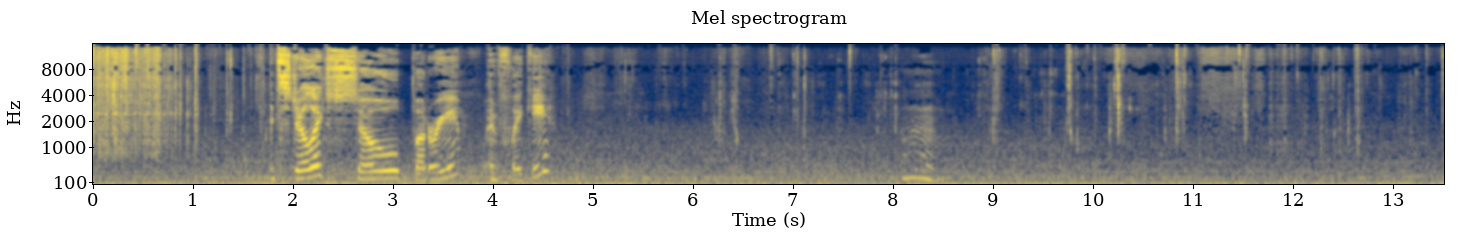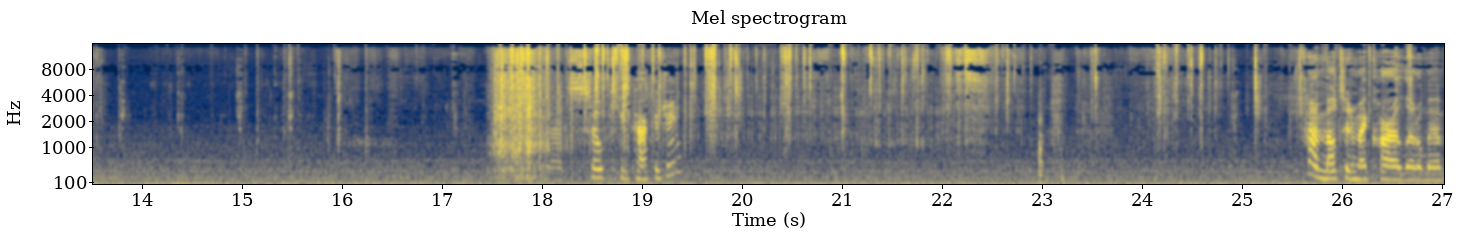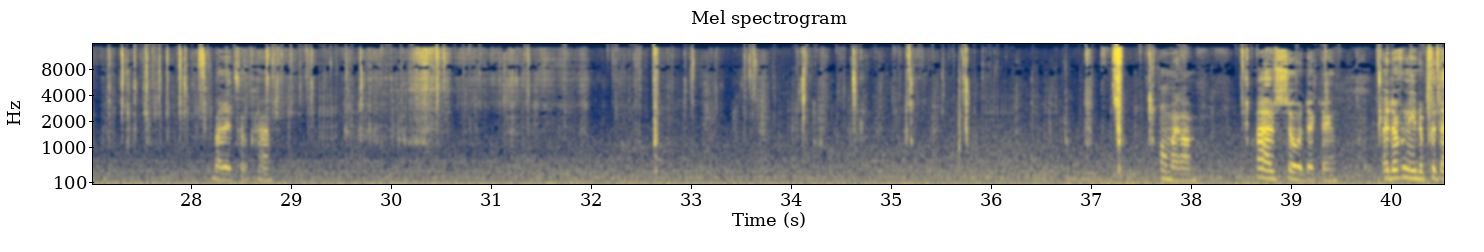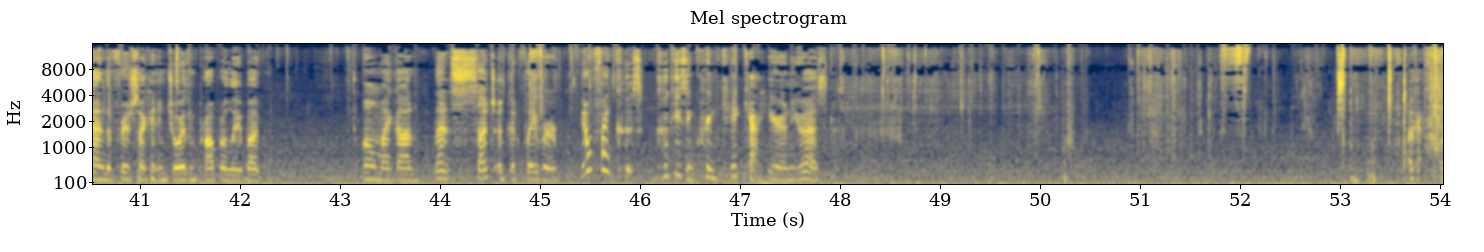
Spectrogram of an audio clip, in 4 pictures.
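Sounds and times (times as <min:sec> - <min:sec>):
steady low hum: 0:00.0 - 0:54.0
chewing flaky pastry: 0:04.7 - 0:25.6, 0:26.2 - 0:38.6, 0:47.9 - 0:54.0
car cabin rumble: 0:43.4 - 0:54.0.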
